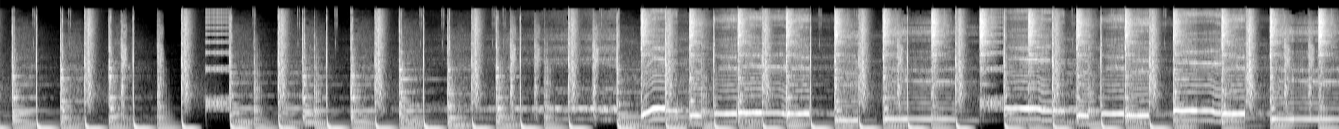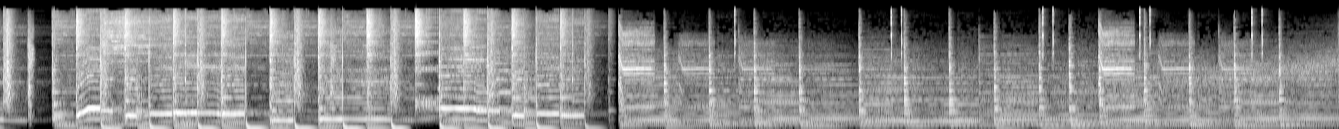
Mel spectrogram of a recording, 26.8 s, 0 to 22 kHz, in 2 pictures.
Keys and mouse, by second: 0.6-4.8 drag, 5.0 click, 5.4 space, 5.9 click, 8.8-10.5 drag, 11.6-14.6 drag, 15.2 click, 15.7-16.8 drag, 17.4 space, 18.7 click.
